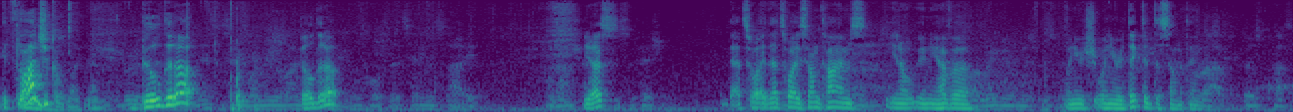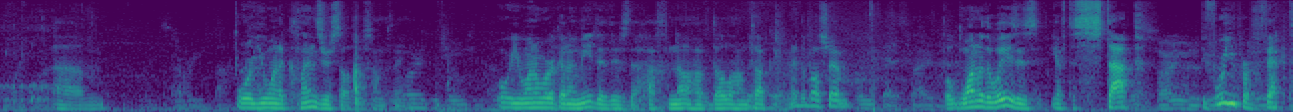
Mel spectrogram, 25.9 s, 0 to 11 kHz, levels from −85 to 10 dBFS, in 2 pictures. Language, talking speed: English, 135 wpm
